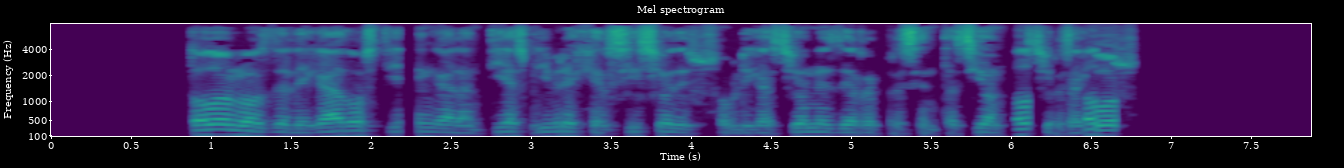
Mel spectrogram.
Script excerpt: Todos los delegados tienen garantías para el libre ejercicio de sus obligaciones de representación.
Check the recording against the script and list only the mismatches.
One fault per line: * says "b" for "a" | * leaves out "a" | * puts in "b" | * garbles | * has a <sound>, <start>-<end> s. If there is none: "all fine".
* has a dropout, 2.2-2.3 s
* leaves out "para"
* garbles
